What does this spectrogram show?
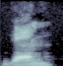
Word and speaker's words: Wang: most common last names, and it's Wang. That's the Chinese pronunciation, which is anglicized in lots of different spellings.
